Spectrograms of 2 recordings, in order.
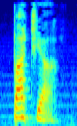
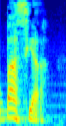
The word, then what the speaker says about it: Batya: but her name was Batya or Basya, whichever way you'd like to pronounce it, Ashkenazi or Sephardi or Ashkenazi.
